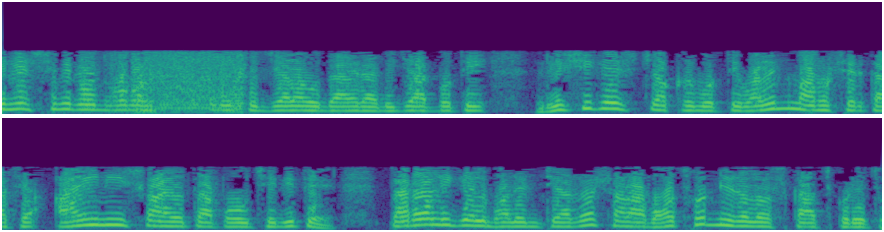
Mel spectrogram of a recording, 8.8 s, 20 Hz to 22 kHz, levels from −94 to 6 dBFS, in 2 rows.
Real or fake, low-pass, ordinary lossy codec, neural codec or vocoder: real; 3.6 kHz; none; none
